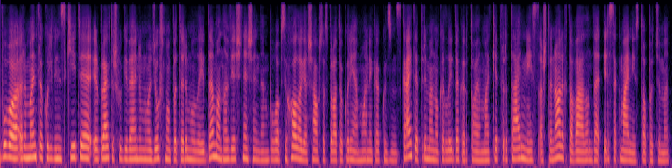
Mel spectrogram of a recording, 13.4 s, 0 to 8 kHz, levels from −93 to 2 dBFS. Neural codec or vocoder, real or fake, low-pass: codec, 16 kHz, 0.7 kbps, FocalCodec; fake; 7.2 kHz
